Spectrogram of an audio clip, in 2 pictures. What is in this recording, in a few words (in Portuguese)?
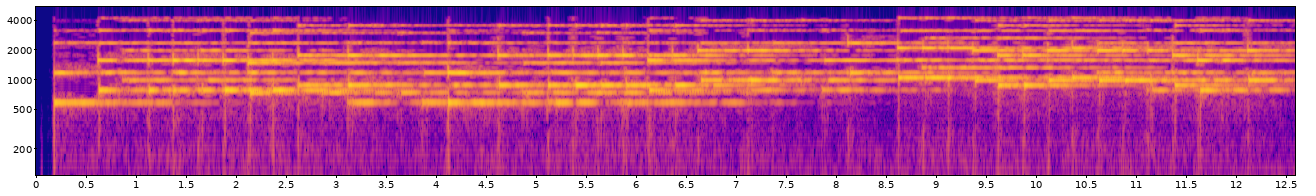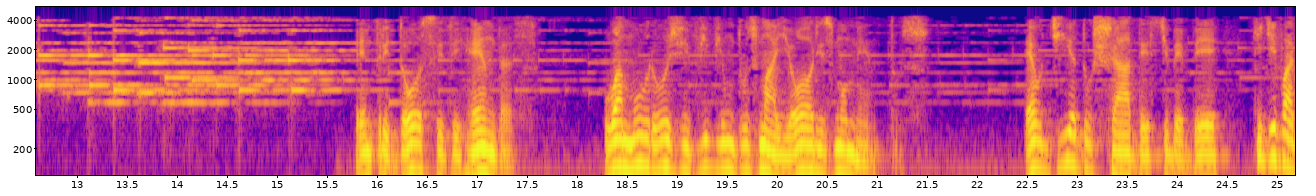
PARABÉNS CHA DE BEBE, Telemensagens, Maternidade, masc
